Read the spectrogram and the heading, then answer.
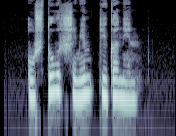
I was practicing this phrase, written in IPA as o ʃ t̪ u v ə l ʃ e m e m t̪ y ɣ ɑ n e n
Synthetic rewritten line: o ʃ t̪ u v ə r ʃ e m e m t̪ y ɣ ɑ n e n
